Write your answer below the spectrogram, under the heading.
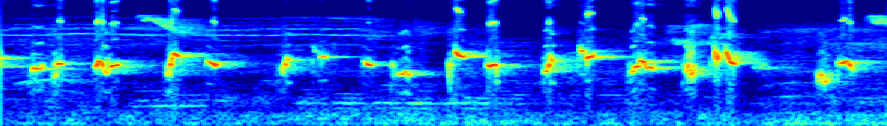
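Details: Yellow-vented bulbul, trucukan, singing so caged birds learn to reply: lively gurgling phrases of short warbled notes, steadily repeated about four per second, with faint high squeaks in the background.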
